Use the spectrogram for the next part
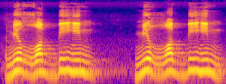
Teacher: Après un noun sakin, il y a un ra. On ne fera pas de ghunna. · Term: idgham sans ghunna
